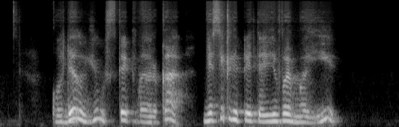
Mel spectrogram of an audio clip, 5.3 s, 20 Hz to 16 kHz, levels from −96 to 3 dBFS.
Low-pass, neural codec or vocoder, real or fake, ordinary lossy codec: 14.4 kHz; codec, 44.1 kHz, 2.6 kbps, DAC; fake; Opus, 32 kbps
